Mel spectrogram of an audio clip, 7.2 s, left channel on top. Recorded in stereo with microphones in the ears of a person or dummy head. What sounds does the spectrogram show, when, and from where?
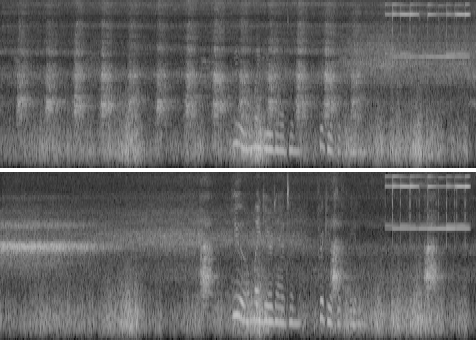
3.5 s a woman speaking: 75° right (ahead or behind)
5.8 s a bell: 15° right (ahead or behind)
